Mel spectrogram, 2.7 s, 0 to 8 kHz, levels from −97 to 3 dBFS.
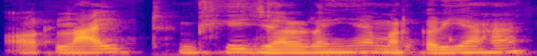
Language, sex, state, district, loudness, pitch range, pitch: Hindi, male, Bihar, Patna, -21 LUFS, 125-140 Hz, 130 Hz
